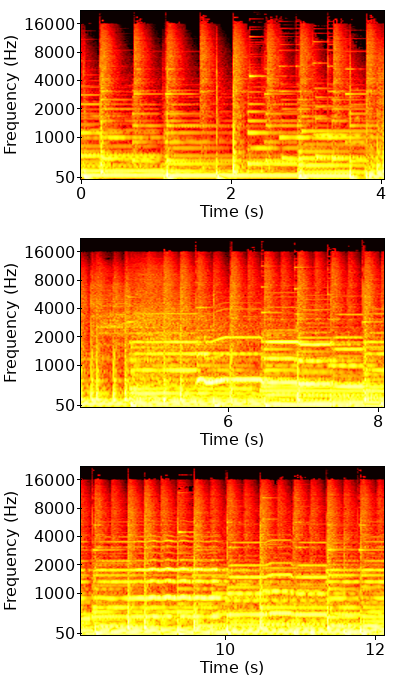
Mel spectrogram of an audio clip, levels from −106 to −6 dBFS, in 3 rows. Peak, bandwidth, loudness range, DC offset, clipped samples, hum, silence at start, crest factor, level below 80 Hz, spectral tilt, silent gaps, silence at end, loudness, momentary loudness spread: 0 dBFS; 16 kHz; 5 LU; under 0.1%; under 0.1%; none; 0 s; 14 dB; -22 dBFS; -6.5 dB/octave; none; 0 s; -16 LUFS; 7 LU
